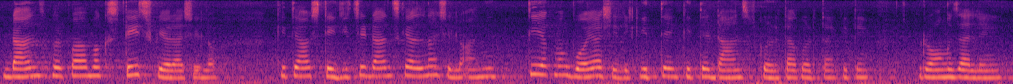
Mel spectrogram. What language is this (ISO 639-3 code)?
kok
